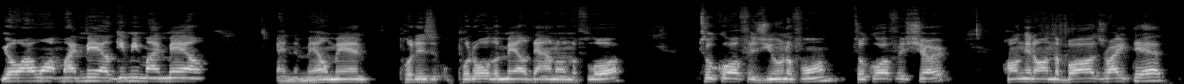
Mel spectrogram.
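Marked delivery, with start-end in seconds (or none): 0.0-2.1 mild, insistent, demanding hollered yell, acted out. Retelling how a prisoner screamed at the mailman: imitating someone screaming. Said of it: "Shah started screaming at him".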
